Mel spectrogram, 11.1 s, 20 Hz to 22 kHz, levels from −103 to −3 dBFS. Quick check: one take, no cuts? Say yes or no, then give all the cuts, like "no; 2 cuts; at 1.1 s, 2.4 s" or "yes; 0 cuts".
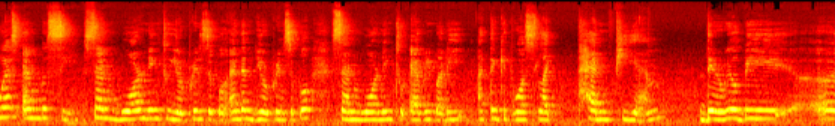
no; 1 cut; at 8.9 s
